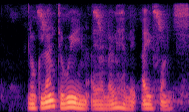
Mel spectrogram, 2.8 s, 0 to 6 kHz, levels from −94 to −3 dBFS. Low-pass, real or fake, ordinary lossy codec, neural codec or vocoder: 5.4 kHz; real; none; none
